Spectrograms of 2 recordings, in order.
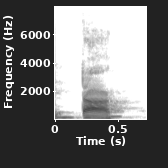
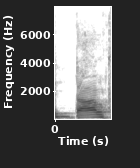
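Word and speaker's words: talk: देखिए टी ए एल के, टाक, बल्कि टाल्क नहीं, टाक पढ़ेंगे। याक, वाई ओ एल के, याक, वाक, फाक, चाक, ठीक।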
